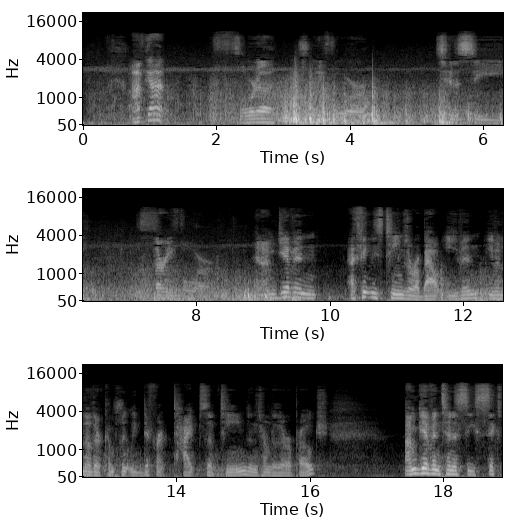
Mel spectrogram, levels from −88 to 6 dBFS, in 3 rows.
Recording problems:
garbled, watery; slightly; nothing above 10 kHz
rain or running water; very loud; throughout; 3 dB above the speech

